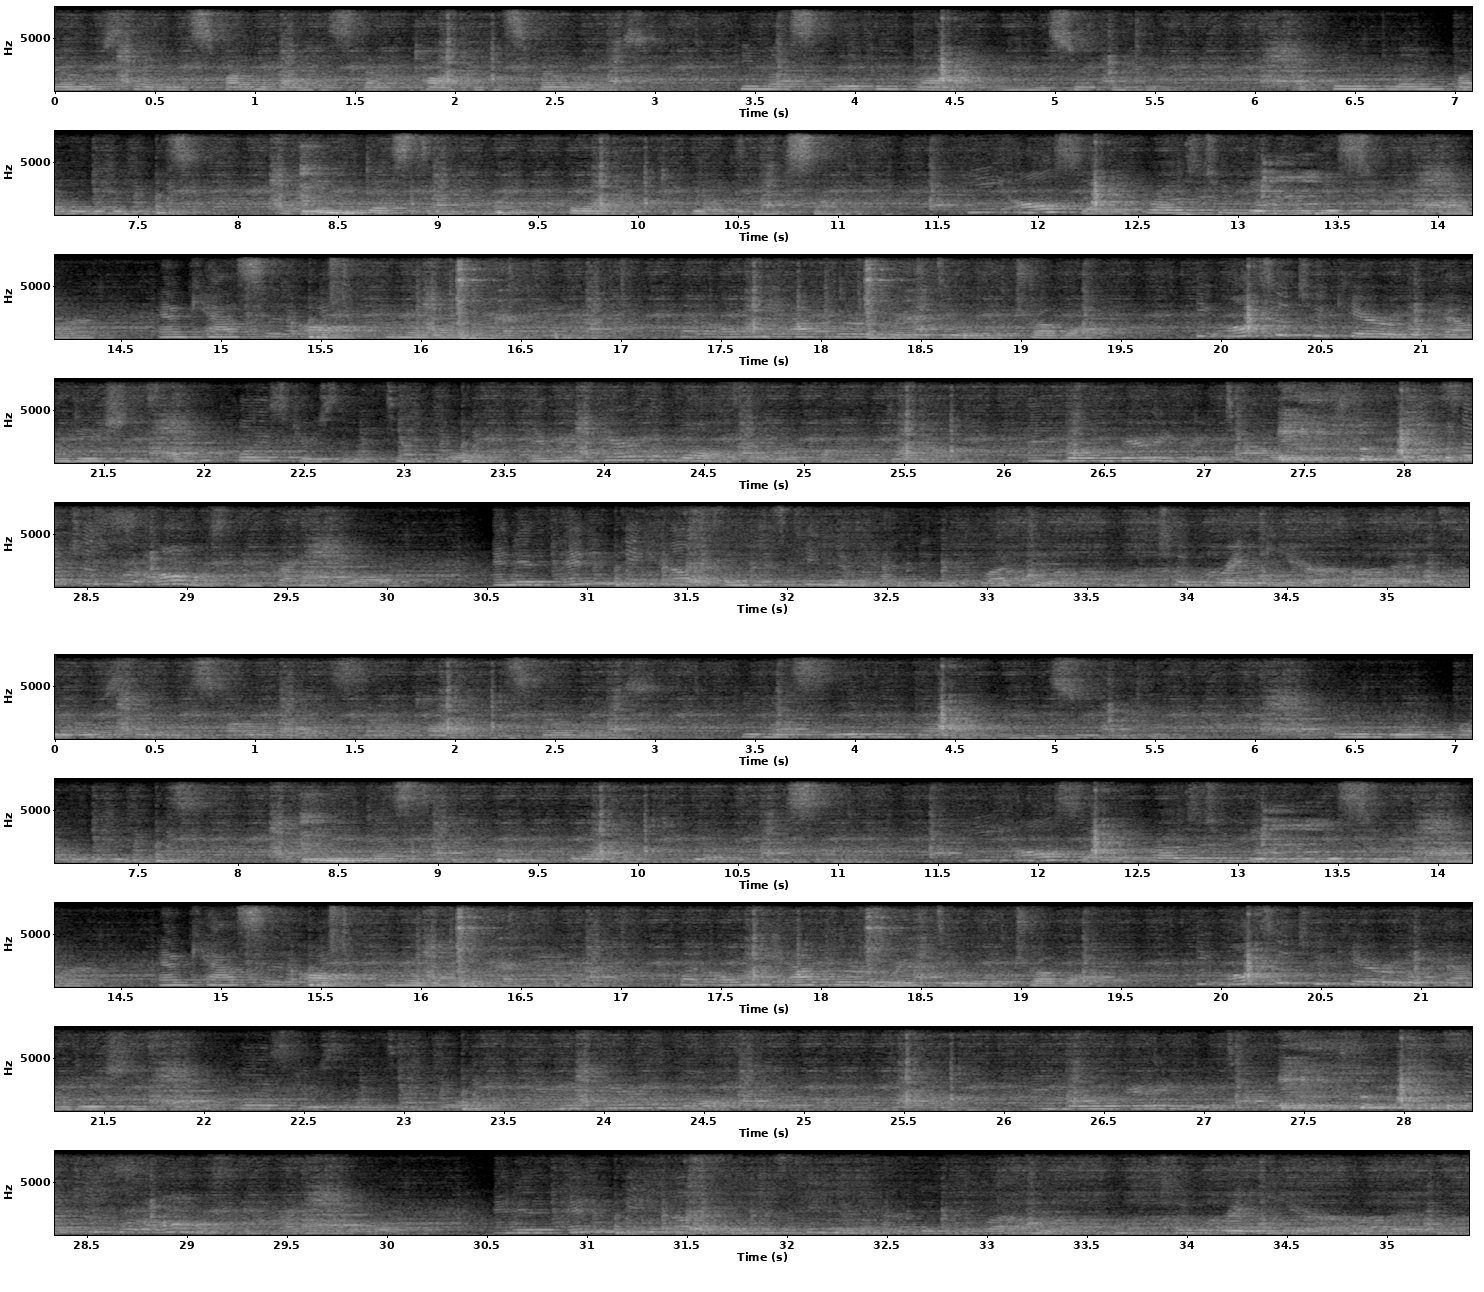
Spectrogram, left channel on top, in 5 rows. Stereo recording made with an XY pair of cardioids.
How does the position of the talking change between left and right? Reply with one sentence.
In this clip you hear the talking go right and come back.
